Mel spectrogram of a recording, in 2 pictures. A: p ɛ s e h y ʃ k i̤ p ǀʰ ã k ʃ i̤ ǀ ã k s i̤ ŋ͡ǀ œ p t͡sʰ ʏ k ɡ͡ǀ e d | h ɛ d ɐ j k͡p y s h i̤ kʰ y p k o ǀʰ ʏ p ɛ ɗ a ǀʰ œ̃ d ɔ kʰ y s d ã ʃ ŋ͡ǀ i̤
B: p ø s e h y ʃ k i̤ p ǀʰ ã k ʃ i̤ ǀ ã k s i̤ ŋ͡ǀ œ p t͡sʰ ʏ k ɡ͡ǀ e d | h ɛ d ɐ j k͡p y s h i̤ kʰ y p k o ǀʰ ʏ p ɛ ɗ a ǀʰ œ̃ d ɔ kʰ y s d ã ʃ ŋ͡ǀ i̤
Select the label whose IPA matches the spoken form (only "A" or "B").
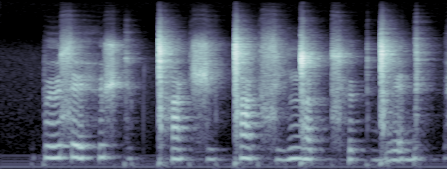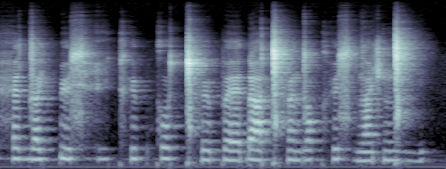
B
